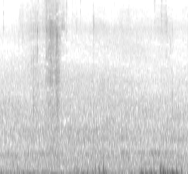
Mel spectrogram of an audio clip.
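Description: Wind buffeting a phone's microphone outdoors, a steady low rumble that swells near the end, with a brief rustle about half a second in.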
